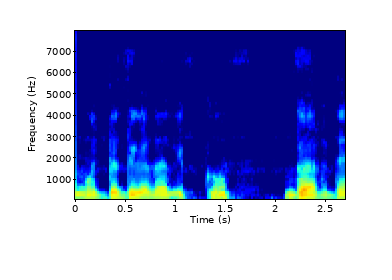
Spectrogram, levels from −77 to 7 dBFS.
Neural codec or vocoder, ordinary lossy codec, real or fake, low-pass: codec, 44.1 kHz, 2.6 kbps, SNAC; none; fake; 7.2 kHz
